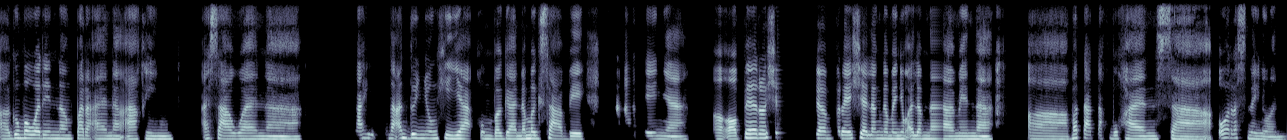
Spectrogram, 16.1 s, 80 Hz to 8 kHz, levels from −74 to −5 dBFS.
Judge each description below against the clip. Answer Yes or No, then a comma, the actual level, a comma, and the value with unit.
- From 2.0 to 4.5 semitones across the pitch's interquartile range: Yes, average, 2.9 semitones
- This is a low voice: No, medium, 175 Hz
